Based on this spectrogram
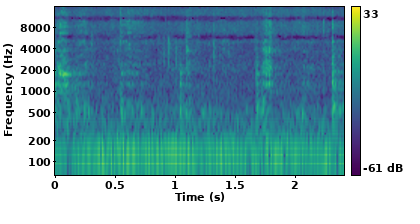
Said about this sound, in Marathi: आता आपण तमालपत्र टाकूया नंतर खडे मसाले सर्व आपण टाकून घेऊया इथे एकत्र करून घेऊया सर्व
